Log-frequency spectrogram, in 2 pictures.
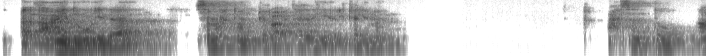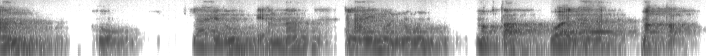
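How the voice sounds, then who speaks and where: A man teaching children to read, sounding out syllables slowly and patiently. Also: low-pitched, darkish tone. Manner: slow, patient, drawn-out syllables. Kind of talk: children's reading lesson. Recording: echoey, dull, hall-like room.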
